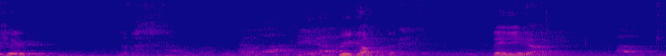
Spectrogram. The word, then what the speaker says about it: theta: Theta. Oh, It's weird. In the English alphabet, how do we spell the pronunciation th? TH. That's their th. Okay? So this is called theta. I'm totally butchering it here,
